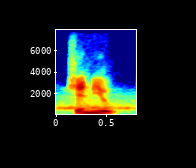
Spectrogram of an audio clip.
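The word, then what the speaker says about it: Shenmue: uh Shen mu yeah Shen mu is how it's pronounced Shen mu the Dreamcast game also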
